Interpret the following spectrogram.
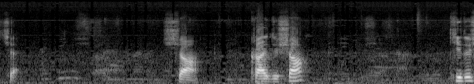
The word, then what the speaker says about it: chat: How do you pronounce Chat? Shah.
